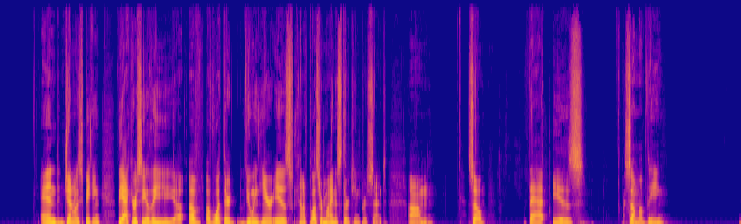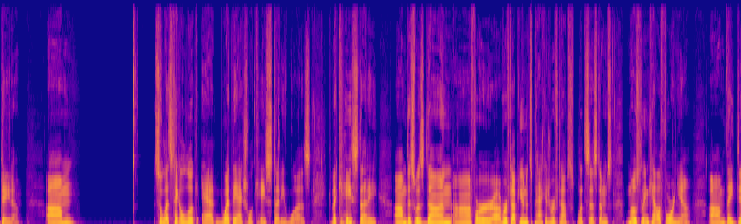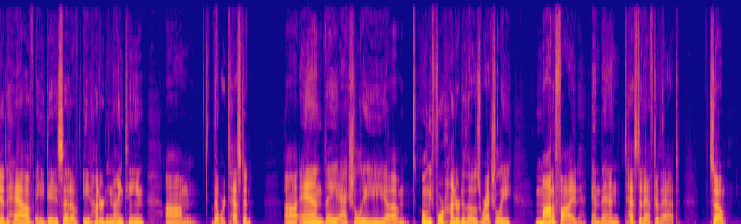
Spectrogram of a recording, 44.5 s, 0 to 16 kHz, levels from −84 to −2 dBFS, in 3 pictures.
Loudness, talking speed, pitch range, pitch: -19 LUFS, 125 wpm, 90-110 Hz, 100 Hz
